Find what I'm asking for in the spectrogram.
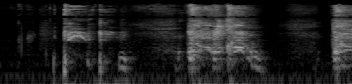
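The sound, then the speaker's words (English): A man in a coughing fit: several harsh, loud coughs in irregular bursts, with short gaps between clusters. “While he's having his cough attack”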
